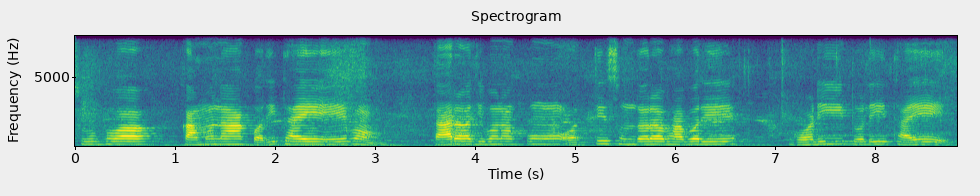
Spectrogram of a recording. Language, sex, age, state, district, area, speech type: Odia, female, 45-60, Odisha, Balangir, urban, spontaneous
